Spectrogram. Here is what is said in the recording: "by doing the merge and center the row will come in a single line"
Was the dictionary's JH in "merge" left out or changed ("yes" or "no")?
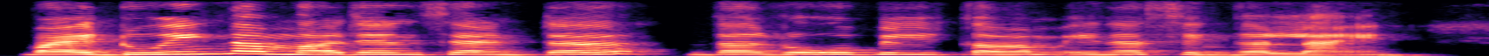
no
